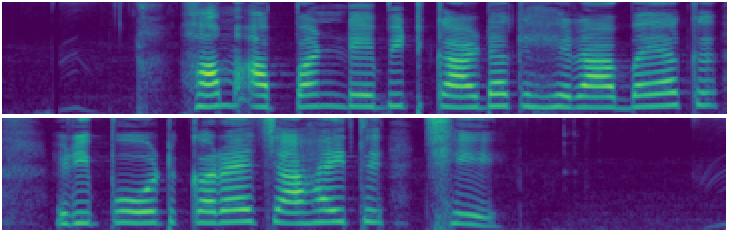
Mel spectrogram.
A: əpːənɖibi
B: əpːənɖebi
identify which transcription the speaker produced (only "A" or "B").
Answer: B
